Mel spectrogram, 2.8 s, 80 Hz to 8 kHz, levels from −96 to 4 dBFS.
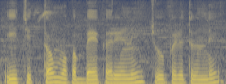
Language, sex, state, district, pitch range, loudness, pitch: Telugu, male, Telangana, Hyderabad, 130-150 Hz, -16 LUFS, 135 Hz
